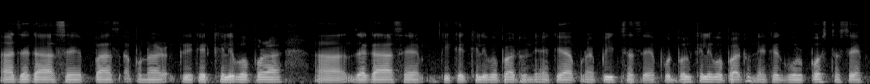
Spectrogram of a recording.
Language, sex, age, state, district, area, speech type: Assamese, male, 18-30, Assam, Nagaon, rural, spontaneous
